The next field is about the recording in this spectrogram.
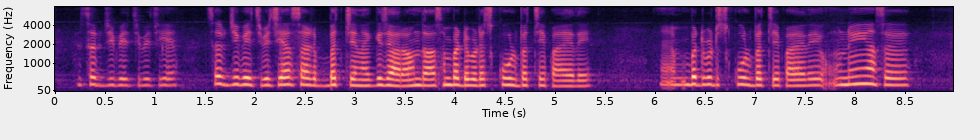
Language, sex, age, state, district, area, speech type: Dogri, female, 30-45, Jammu and Kashmir, Samba, rural, spontaneous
